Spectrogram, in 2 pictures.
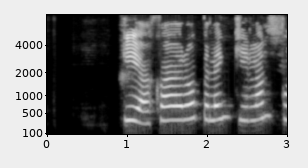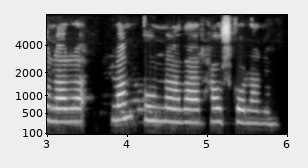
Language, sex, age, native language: Icelandic, male, 11, Icelandic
